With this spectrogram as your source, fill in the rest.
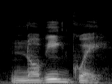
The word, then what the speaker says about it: nobigwe: But following the word for house, which is nobi, this suffix is pronounced gwe. Hence the word nobigwe, which means in the house.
